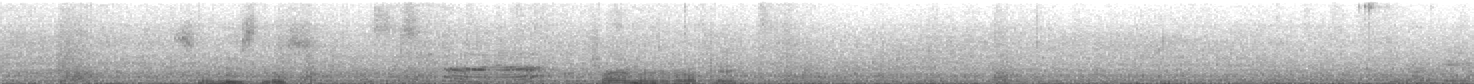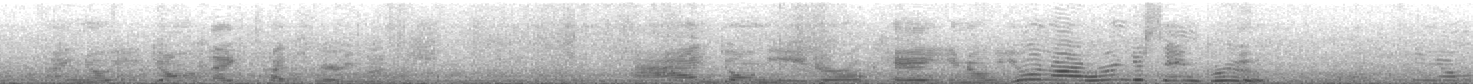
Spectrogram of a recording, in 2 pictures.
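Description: Dogs whine and bark close by.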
